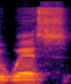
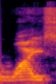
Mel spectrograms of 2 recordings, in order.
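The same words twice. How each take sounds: First: "Wyss" with a short i, rhyming with miss; surname pronunciation. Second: "Weiss" with a long eye vowel, rhyming with ice; surname pronunciation. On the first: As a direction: say "Wyss" like "wiss". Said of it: "I don't know if it's Wyss or Weiss". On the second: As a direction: say "Weiss" like "wice". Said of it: "I always say Weiss". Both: Shown as a demonstration.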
